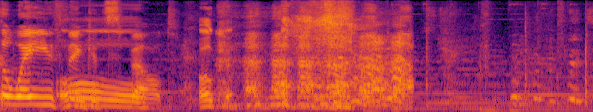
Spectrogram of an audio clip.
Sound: laughter

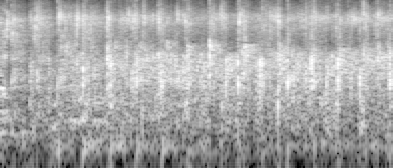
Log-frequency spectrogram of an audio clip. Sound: applause

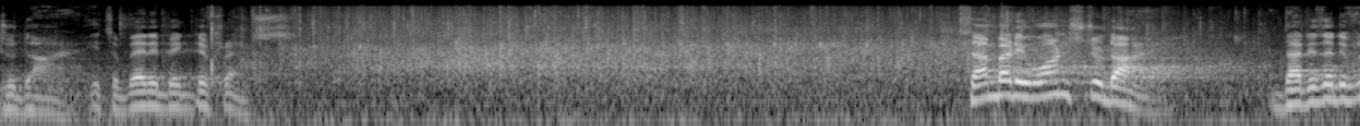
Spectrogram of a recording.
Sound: applause

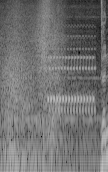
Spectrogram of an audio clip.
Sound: phone ringing

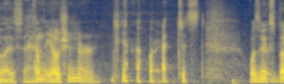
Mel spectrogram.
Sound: laughs

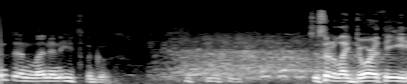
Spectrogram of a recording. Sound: laughing

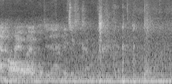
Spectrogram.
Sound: laughing

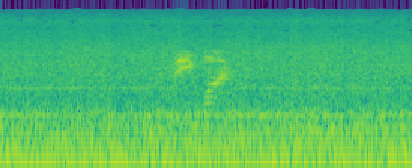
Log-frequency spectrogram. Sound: aircraft aural alert

